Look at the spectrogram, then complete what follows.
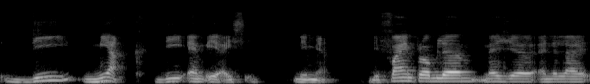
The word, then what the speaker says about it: DMAIC: only popular in the approach is the i pronounce d miac dmaic define problem measure analyze improve control so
